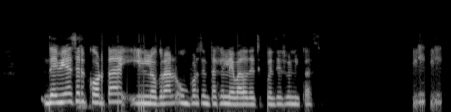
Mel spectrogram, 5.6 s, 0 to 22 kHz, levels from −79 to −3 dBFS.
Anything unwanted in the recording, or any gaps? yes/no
yes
